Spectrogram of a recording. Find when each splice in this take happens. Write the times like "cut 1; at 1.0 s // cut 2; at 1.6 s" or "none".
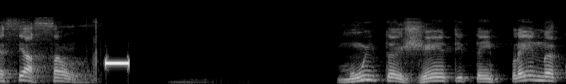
none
